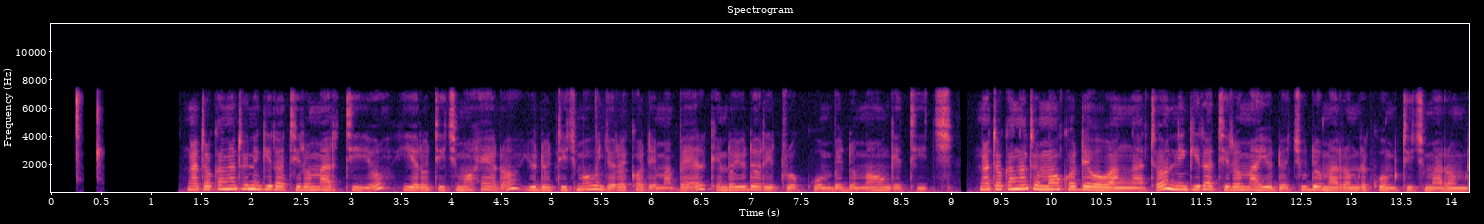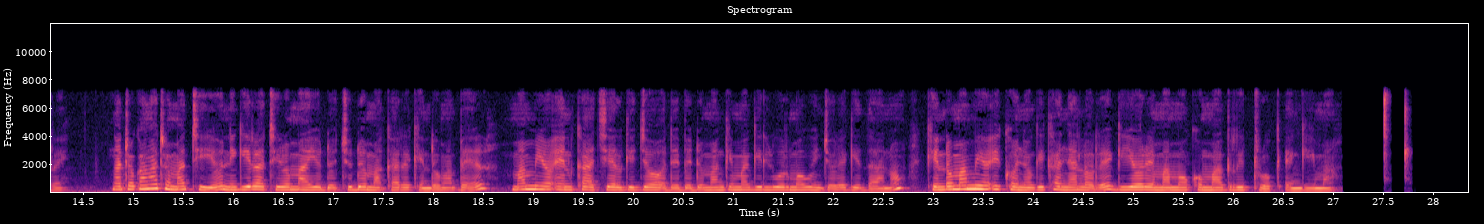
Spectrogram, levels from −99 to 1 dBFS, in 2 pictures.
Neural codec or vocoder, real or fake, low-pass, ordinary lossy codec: none; real; 7.2 kHz; none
